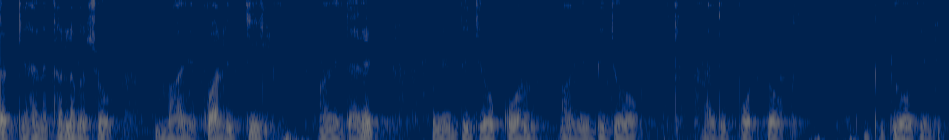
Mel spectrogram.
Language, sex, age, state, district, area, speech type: Manipuri, male, 30-45, Manipur, Thoubal, rural, spontaneous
